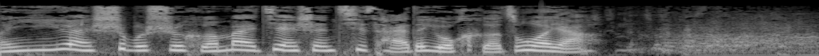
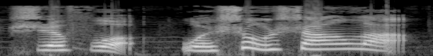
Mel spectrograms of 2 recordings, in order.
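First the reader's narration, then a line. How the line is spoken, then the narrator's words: Whimpering, tearful. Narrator (Chinese): 哭唧唧的和太二真人说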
